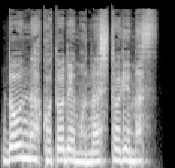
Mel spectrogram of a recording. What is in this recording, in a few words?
upgrade, ja; cookierun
